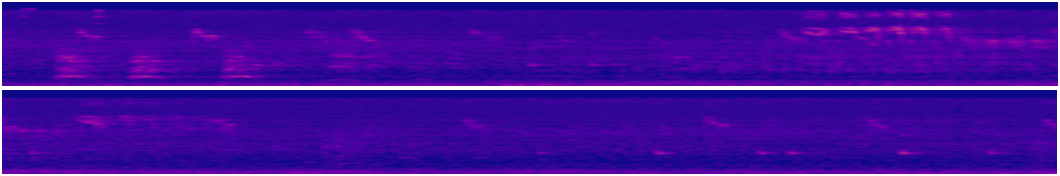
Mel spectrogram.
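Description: Open-air ambience: small birds chirping and calling here and there over a low wind rumble, with a few faint dog yips in the first second or so.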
